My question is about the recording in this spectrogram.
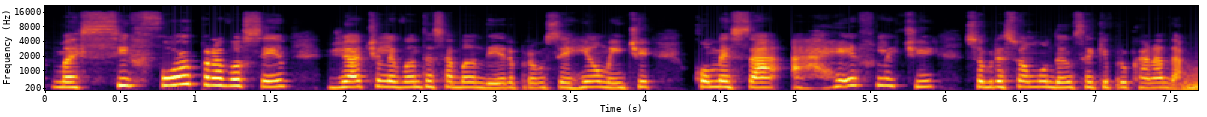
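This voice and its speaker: A Brazilian woman giving earnest immigration advice straight to camera in a vlog, slowing down to stress key words. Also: high-pitched. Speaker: immigration vlogger.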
